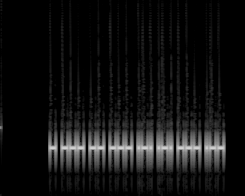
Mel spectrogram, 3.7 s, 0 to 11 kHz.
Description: Morse code, heard as a keyed tone, about 39 wpm, 700 Hz. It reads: TOMORROW
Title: Sentences from Top 1100 Words - New Word Drill Alt - 40wpm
